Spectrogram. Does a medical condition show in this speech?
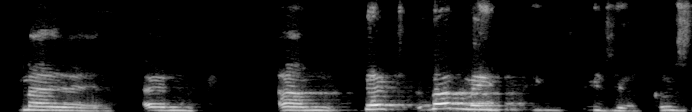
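Yes: cerebral palsy; from birth in Kenya, did not cry or breathe at birth, incubator for weeks, medical negligence; therapy since six months old, ongoing; other children thought talking different in childhood.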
